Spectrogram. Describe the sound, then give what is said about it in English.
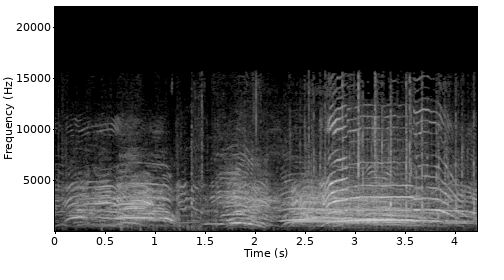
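A crowd of families on bleachers cheers and shouts at a youth softball game on a warm, humid summer night in Correctionville, a small rural town in western Iowa: many overlapping voices, some high like children's, loud and nearly continuous, swelling in bursts with brief dips between. “Girls and boys are playing softball and baseball. Families have spaced out on the bleachers.”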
